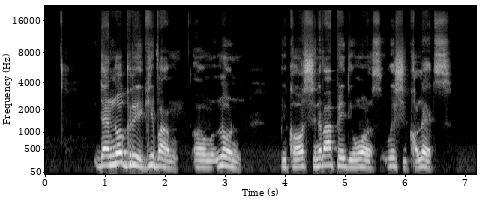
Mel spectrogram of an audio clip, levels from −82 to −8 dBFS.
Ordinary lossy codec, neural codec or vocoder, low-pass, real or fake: none; autoencoder, 48 kHz, 128 numbers a frame, DAC-VAE, trained on Japanese speech; none; fake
